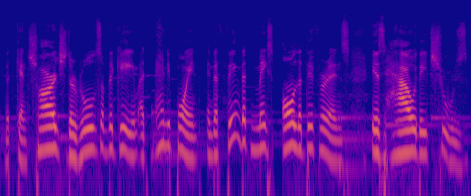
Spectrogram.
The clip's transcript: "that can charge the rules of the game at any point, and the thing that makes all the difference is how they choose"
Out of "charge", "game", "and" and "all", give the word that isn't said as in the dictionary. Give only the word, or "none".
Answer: none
